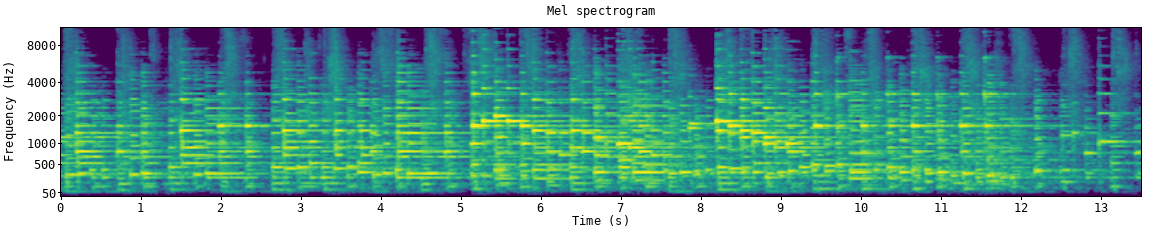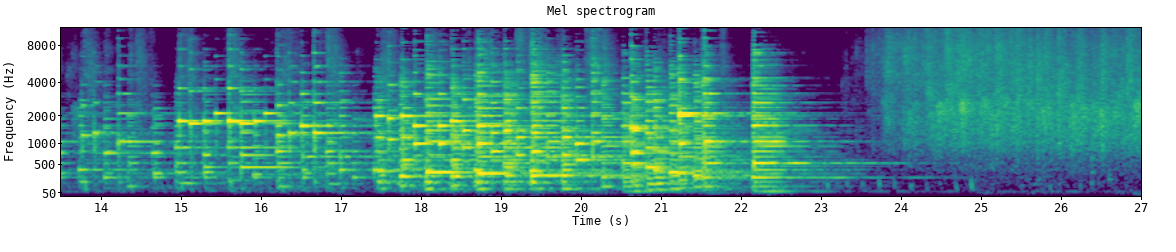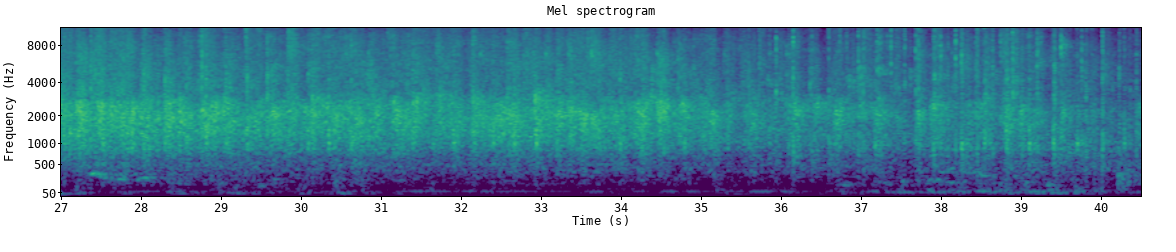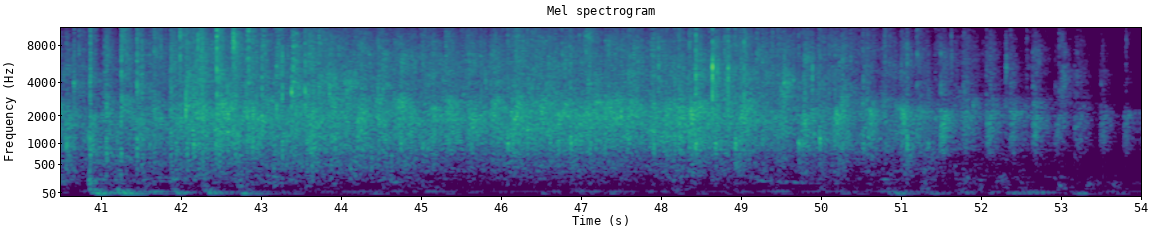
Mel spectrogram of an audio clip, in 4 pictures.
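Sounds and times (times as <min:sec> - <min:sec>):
audience applauding: 0:00.0 - 0:54.0.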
